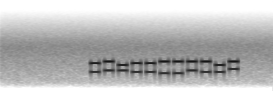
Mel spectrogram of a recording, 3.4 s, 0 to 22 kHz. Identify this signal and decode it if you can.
DTMF, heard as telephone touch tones, dialled by machine, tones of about 110 ms. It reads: 5975533964#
